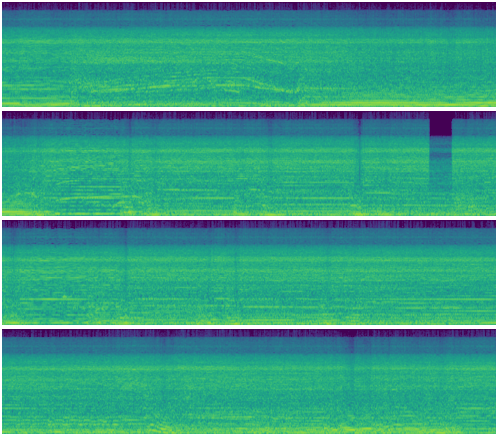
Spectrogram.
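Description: Electric guitar solo played live through an amplifier, loud and close, with sustained notes and several bends and slides that sweep the pitch up and down.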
